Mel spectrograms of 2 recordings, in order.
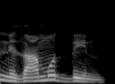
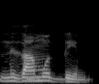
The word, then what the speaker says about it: निजामुद्दीन: बट उसको बोला जाता है निजामुद्दीन। उ की साउंड आ रही है। लाम की साउंड साइलेंट है। और दीन में जो दाल है जिससे दीन सेकंड वर्ड शुरू हो रहा है उसकी साउंड ऊ पर तजदीद लगा के डबल कर दी है। तो इट्स निजामुद्दीन। तो वो उद उ के साथ दाल की साउंड आ जाती है। एंड उद एंड फिर दीन निजामुद्दीन। That's how we pronounce it निजामुद्दीन।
